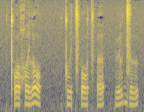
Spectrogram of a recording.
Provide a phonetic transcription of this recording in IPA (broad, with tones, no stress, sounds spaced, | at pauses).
tʼ o˨˩ χʷ i˨˩ l o˥˩ | tʷ i˨˩ t͡sʼ o˨˩˦ t͡sʼ ə˨˩˦ | p ʉ˩˥ l d͡z ɯ˨˩˦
